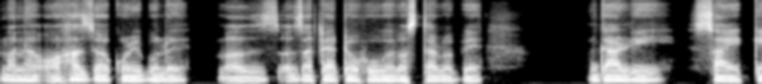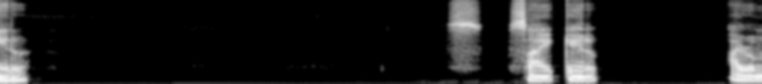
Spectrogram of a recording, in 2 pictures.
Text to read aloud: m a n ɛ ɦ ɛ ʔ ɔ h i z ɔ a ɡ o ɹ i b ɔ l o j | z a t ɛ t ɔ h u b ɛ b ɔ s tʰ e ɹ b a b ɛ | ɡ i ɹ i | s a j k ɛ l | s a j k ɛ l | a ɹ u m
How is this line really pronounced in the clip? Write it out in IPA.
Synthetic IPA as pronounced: m a n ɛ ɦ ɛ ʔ ɔ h a z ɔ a k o ɹ i b ɔ l o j | z a t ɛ t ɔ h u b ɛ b ɔ s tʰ a ɹ b a b ɛ | ɡ a ɹ i | s a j k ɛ l | s a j k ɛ l | a ɹ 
